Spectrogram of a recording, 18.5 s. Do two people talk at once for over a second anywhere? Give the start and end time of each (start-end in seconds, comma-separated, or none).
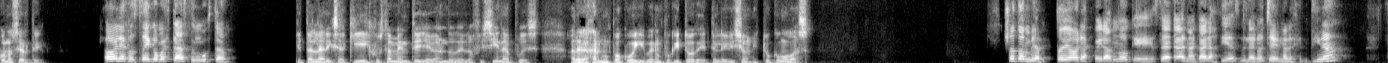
none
